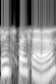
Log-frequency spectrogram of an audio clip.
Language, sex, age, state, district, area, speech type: Tamil, female, 30-45, Tamil Nadu, Tiruchirappalli, rural, conversation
